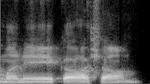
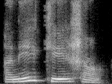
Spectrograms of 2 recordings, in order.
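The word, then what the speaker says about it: अनेकेषाम्: Pravurti bhede prayojakam chittameka manekasham. Ah, yes. The last part, anekesham.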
